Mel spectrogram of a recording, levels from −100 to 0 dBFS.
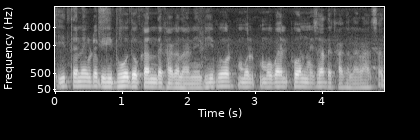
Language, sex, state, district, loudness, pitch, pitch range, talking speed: Odia, male, Odisha, Malkangiri, -18 LUFS, 110 Hz, 105-115 Hz, 160 wpm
